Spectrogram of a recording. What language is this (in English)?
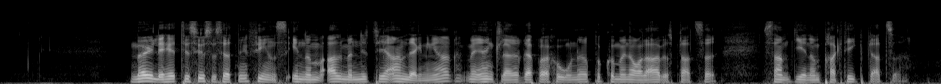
Swedish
